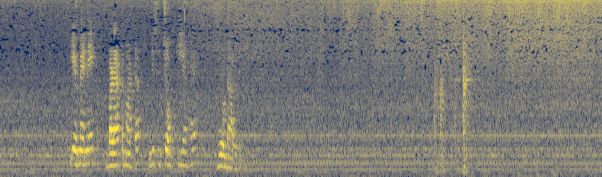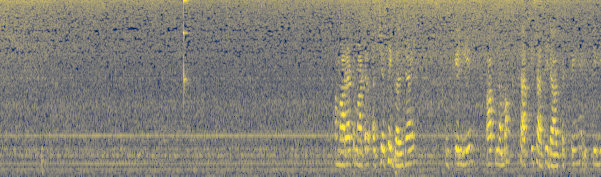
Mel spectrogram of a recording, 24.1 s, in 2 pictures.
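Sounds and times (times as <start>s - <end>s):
tomato sizzling in oil: 0.0s - 24.0s
spatula tapping pan: 15.7s - 16.0s.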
